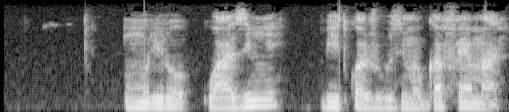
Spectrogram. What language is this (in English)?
Kinyarwanda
